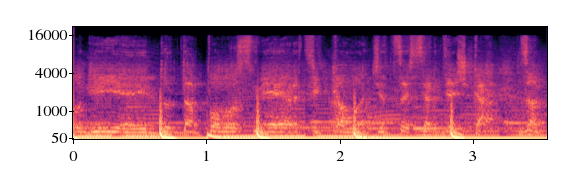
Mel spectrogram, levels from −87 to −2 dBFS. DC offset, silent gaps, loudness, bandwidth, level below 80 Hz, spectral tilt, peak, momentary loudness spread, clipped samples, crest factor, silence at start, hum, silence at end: under 0.1%; none; -11 LUFS; 16 kHz; -10 dBFS; -6.5 dB/octave; 0 dBFS; 3 LU; under 0.1%; 8 dB; 0 s; none; 0 s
